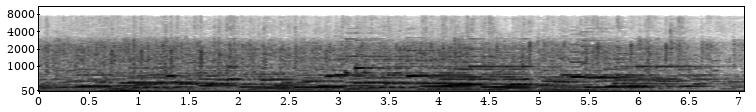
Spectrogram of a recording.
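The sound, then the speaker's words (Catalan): Sustained audience applause as award winners approach the stage to collect the award, a dense, steady wash of clapping that holds at an even loudness for several seconds, with a murmur of crowd voices and some tonal sound mixed underneath. “El públic ofereix aquest fort aplaudiment que demanen mentre s'apropen a l'escenari per recollir el guardó.”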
